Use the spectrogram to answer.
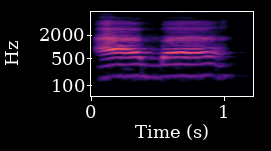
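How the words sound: The word is said on a middle pitch. "kolom kedua dibaca sedang"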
